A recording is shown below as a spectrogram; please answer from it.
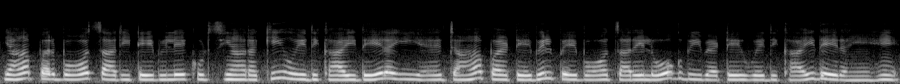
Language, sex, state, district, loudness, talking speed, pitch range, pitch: Hindi, male, Rajasthan, Jaipur, -12 LUFS, 180 wpm, 215-235 Hz, 225 Hz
